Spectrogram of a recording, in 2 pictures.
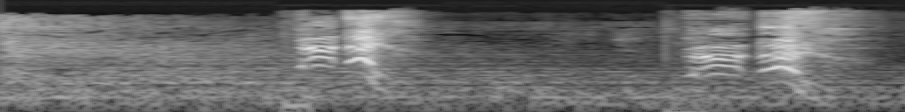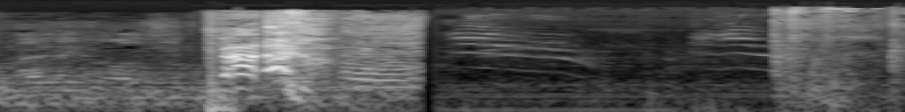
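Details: A domestic cat meows three times, about every two seconds. Each meow is short, its pitch bending up and then down, over a background murmur of voices.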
